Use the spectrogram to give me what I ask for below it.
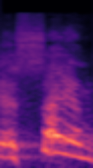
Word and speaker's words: Assam: It was called the Assam tribe. If I'm saying it right, it was spelled A-S-S-A-M. If I ain't pronouncing it right, you can correct me later.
